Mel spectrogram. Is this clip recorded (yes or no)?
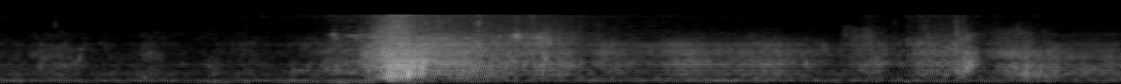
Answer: no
